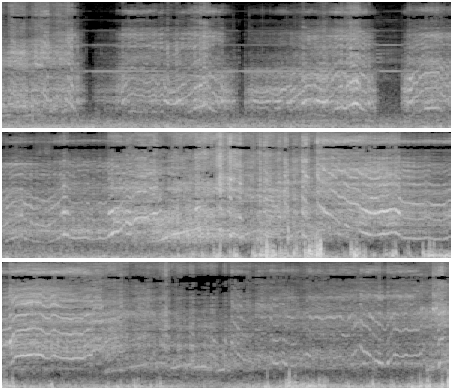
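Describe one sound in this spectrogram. A small electric motor whines, its pitch rising and falling.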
